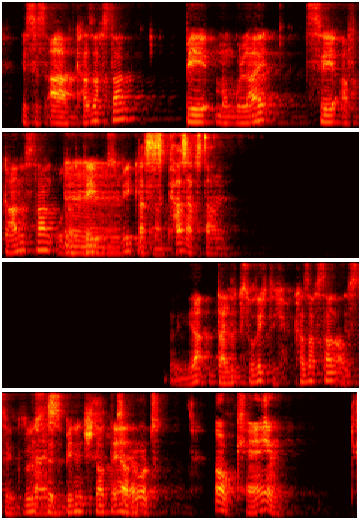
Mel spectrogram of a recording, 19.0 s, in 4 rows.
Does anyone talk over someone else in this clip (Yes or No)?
Yes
